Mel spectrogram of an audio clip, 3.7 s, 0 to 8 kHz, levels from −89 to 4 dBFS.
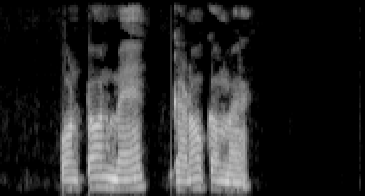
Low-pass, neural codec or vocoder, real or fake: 7.2 kHz; none; real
